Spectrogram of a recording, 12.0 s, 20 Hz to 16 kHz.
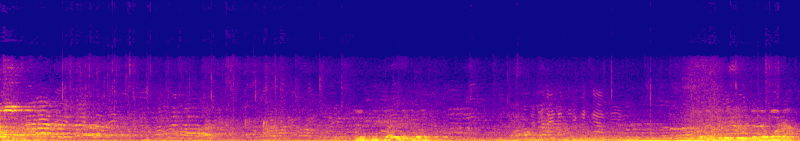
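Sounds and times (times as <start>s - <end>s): players running on hard court: 0.0s - 10.0s
indistinct shouting and chatter: 0.0s - 12.0s.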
